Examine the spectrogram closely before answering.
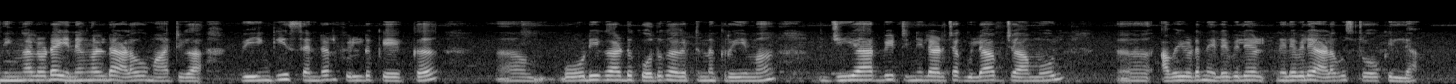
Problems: constant background noise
